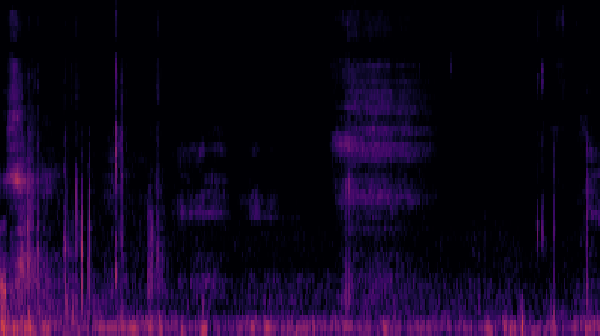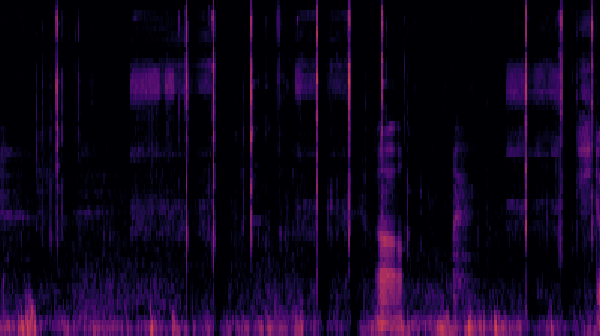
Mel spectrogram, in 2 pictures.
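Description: Torch lighter's igniter clicking over and over without catching, in a run of sharp clicks through the second half, after stretches of hissing. The torch is still wet, so it fails to light.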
